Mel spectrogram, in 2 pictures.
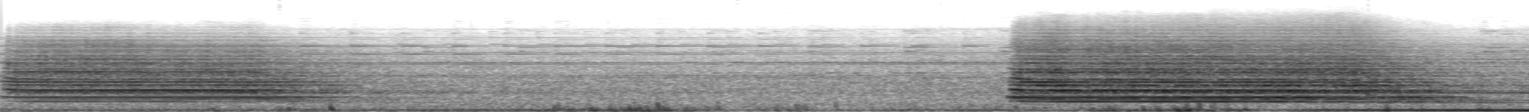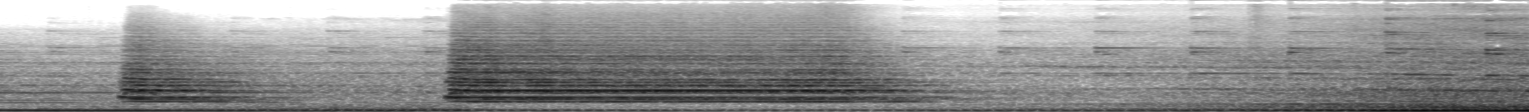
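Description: A Sound Transit Sounder commuter train's diesel locomotive sounds its multi-note air horn four times: long, long, short, long, the standard warning pattern for a grade crossing. The train's low rumble grows as it comes close and passes.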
